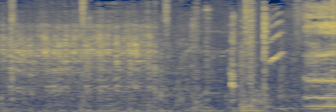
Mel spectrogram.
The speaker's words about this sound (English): Are you having trouble getting your car started?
